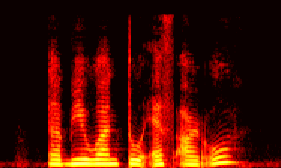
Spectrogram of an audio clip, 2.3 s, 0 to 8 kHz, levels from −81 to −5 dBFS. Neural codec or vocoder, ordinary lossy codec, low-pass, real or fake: codec, 16 kHz, 1.1 kbps, Voila-Tokenizer; none; none; fake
